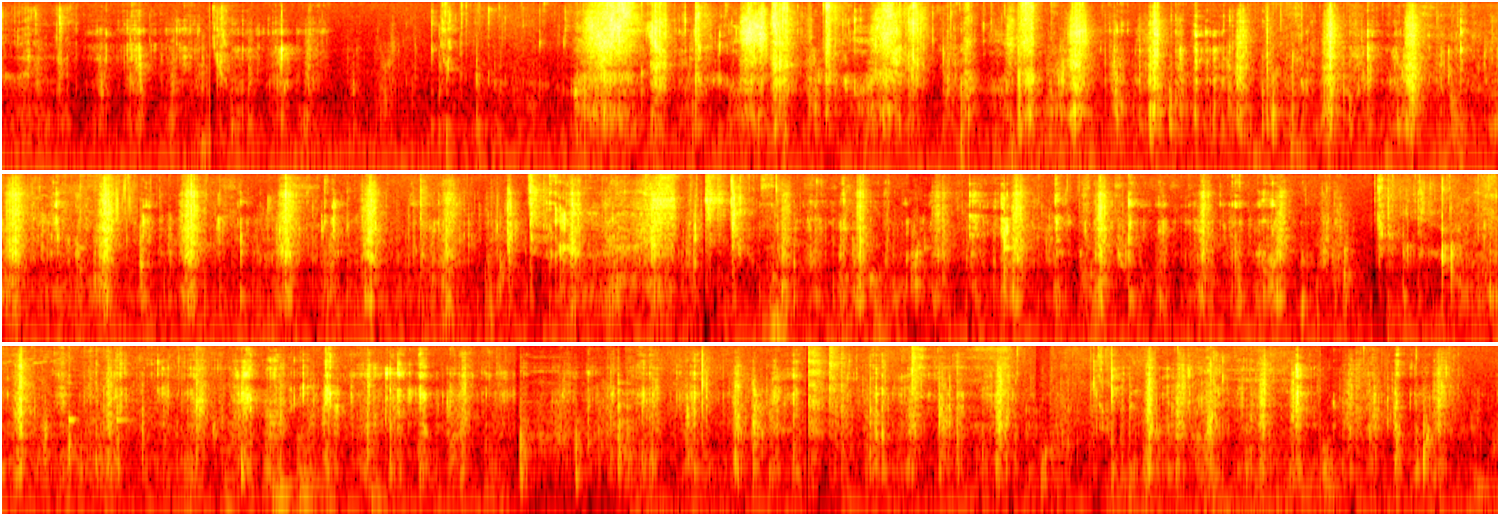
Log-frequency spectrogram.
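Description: Close-miked chewing and crunching of a mouthful of rice with spicy pork and mustard-leaf kimchi: a dense run of wet smacks and crunches, louder from about four seconds in. A steady low hum sits underneath.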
